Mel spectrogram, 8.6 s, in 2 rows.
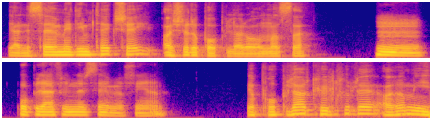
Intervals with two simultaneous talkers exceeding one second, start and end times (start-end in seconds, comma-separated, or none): none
